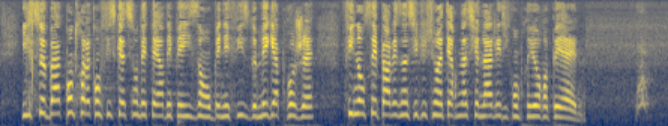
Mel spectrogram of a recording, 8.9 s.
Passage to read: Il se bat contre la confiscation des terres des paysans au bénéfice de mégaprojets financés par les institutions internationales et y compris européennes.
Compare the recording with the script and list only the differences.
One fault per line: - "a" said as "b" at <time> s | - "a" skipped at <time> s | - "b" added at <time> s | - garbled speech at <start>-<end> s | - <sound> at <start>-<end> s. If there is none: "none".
- bark at 8.4-8.7 s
